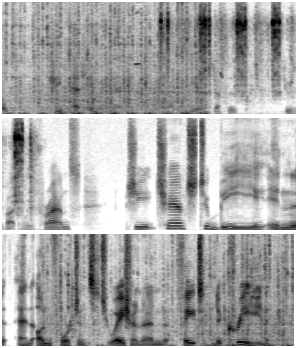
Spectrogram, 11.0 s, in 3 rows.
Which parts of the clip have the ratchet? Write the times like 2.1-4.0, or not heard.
1.9-4.1.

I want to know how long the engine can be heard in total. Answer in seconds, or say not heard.
6 s.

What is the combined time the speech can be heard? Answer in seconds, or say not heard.
11 s.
